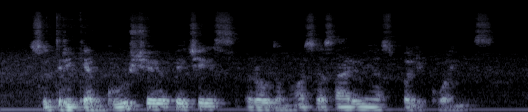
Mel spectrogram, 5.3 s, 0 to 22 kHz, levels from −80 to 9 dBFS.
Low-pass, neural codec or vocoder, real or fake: 14.4 kHz; none; real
